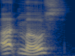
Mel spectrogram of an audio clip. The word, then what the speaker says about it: utmost: It's not the most commonly used adjective, but there are 2 syllables and the stress is on that first syllable.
